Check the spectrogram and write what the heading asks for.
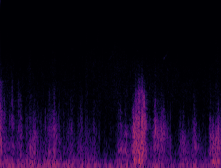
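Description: Wind buffeting the camera microphone: a steady, ragged low rumble with a louder burst about one and a half seconds in.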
